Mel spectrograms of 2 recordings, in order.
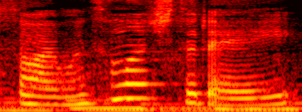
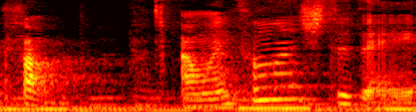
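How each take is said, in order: First: It is said in a put-on voice. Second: It is said in her normal voice.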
